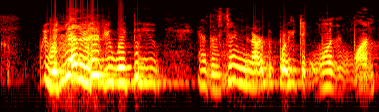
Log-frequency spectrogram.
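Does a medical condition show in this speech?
Yes: cerebral palsy.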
